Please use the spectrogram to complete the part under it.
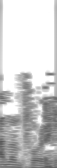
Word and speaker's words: Amanpour: What's the how do you pronounce Christiane Amanpour? – Yeah, Amanpour.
